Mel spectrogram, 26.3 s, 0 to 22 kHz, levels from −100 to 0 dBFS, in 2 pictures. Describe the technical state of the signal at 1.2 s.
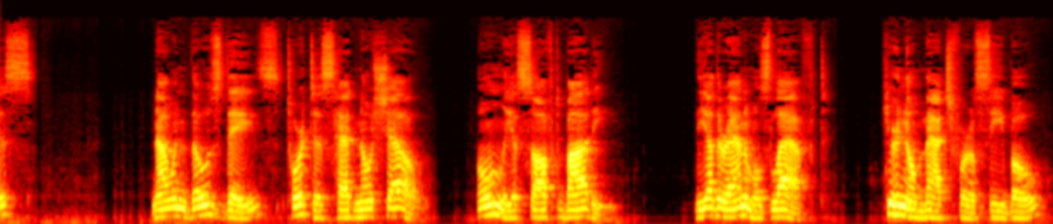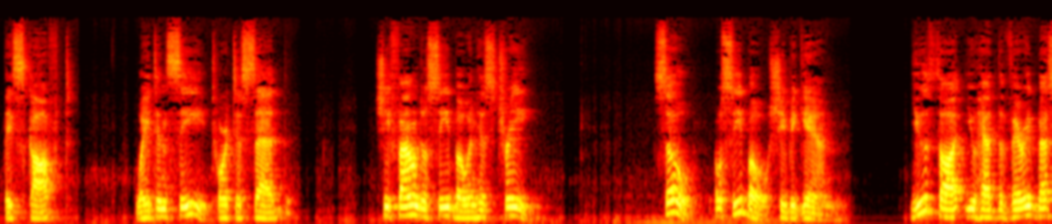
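At 1.2 s the signal is intact, with no audible fault at that moment.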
